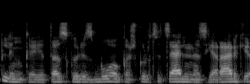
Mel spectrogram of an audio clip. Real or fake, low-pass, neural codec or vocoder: fake; 7.2 kHz; vocoder, 44.1 kHz, 128 mel bands every 256 samples, BigVGAN v2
